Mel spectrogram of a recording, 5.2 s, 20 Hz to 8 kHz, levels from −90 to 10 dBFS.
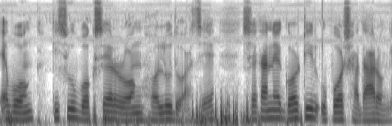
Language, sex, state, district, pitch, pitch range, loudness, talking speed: Bengali, male, Assam, Hailakandi, 125 Hz, 115-140 Hz, -20 LUFS, 125 wpm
